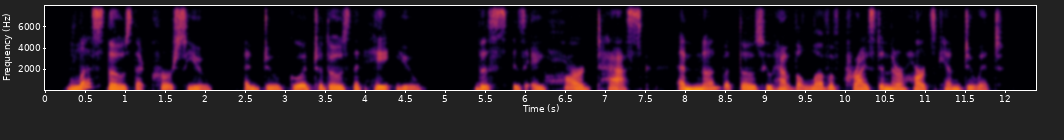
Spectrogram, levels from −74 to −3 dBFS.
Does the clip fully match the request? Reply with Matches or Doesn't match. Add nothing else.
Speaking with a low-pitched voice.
Doesn't match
